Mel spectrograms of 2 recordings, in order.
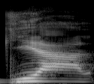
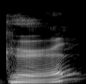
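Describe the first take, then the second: First: It is said with a Trinidadian pronunciation. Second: It is said with a standard pronunciation. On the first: "is gyal" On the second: "it's not girl"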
